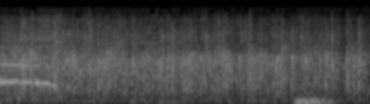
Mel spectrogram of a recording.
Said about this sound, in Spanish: Vamos a dar un aplauso más fuerte a Jesús.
